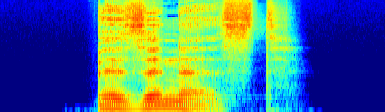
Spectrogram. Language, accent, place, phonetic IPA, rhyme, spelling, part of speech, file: German, Germany, Berlin, [bəˈzɪnəst], -ɪnəst, besinnest, verb, De-besinnest.ogg
- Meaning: second-person singular subjunctive I of besinnen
